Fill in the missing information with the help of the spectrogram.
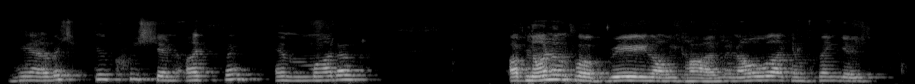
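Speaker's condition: Cerebral palsy; speech sounds affected by cerebral palsy

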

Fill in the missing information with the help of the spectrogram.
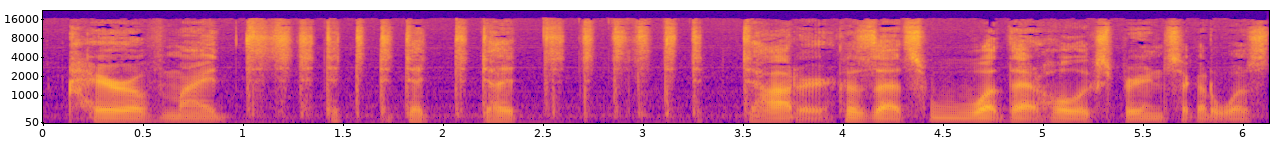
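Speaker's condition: Stutter; stutter since childhood, at least age 8, physically bullied for it; still stutters, public speaking and live energy healing sessions still hard, some days easier; no stutter when drunk from age 13, or high on stimulants after 24 hours awake; blocks

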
